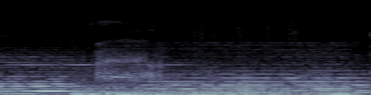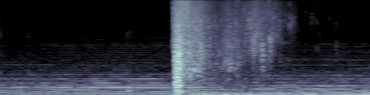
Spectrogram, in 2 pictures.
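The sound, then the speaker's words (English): Water is thrown over someone who will not wake up: a sudden splash arriving after several seconds of low background hum, with a brief spattering tail before it settles. “Have you tried throwing water over him yet?”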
